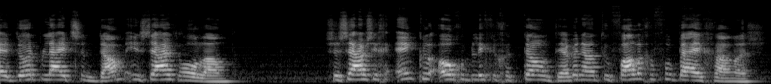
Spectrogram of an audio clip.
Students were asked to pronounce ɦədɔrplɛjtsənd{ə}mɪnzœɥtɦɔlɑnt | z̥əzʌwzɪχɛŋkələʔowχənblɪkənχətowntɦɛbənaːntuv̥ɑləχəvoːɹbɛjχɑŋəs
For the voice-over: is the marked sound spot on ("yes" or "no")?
no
